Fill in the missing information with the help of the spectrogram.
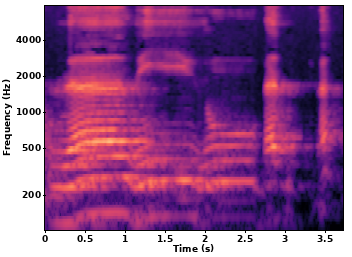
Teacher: ujung lidahnya ditempelkan ke ujung gigi atas ribu dilemaskan nempelnya jangan terlalu kuat ngambang-ngambang saja ya ngambang-ngambang itu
